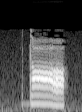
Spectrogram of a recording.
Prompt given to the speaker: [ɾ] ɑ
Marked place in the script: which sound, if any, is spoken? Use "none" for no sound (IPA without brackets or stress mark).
d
